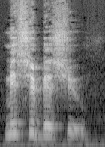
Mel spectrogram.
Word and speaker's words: Mishipeshu: How do you say it again? – Mishipeshu.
